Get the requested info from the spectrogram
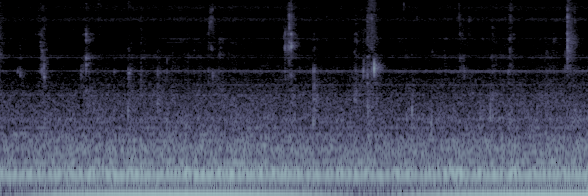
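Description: Soft squishes and small clicks of a person eating rice and fish curry with the fingers and chewing, scattered and faint, over a steady low hum that slowly swells and fades.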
